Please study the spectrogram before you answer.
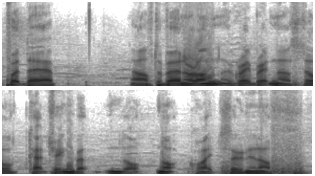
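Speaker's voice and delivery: race commentary. Real, not acted. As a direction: call the finish as the boats close in, rising to it.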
